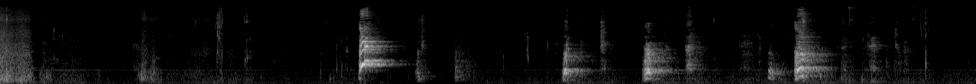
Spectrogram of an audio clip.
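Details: Havanese barking while demanding chicken: sharp, irregular single barks with a few soft grunts between them, growing more insistent toward the end, and a person's voice offering chicken.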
